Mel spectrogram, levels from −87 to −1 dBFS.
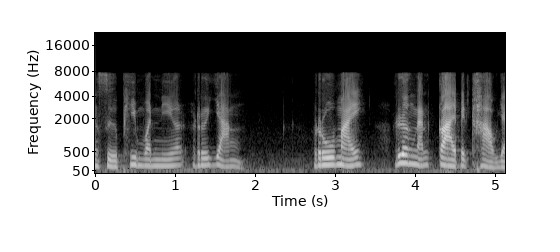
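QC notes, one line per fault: Throughout: 4-bit ADPCM compression. Each sample is coded as a coarse 4-bit step from a prediction, so gritty hiss rides on every loud syllable and onsets distort. Nothing sounds above 7.8 kHz, which fits a 16 kHz, 64 kbps stream.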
